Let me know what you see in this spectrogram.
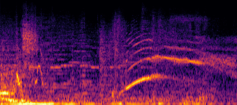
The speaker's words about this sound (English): Suddenly, Rafiki's stick cracks the hyena on the head.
